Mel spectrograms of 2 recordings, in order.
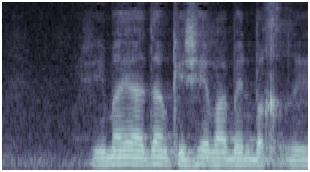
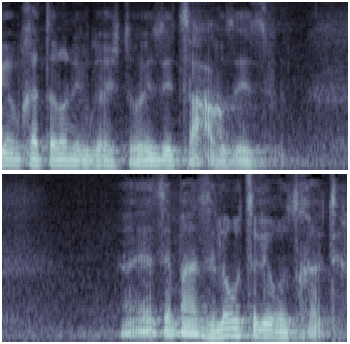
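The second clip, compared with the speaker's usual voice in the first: ordinary talk, nothing marked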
